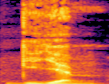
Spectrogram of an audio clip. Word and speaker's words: Guillem: We're very privileged to be joined by William Balague. That's not pronounced right, is it? – No, it's not pronounced right. Try, try again. William Balague, yeah. Guillaume. Guillaume Balague.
